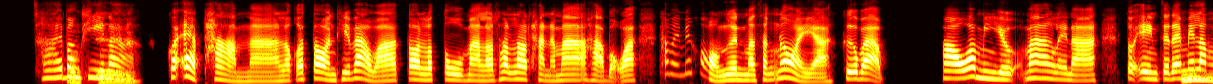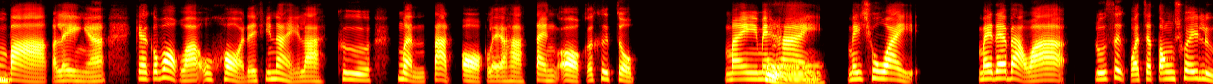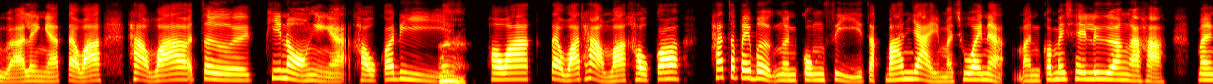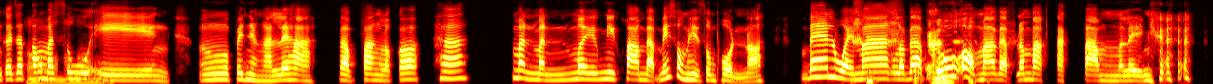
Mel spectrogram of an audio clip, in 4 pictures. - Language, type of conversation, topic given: Thai, podcast, เล่าเรื่องรากเหง้าครอบครัวให้ฟังหน่อยได้ไหม?
- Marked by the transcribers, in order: chuckle; laughing while speaking: "ลูก"; chuckle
